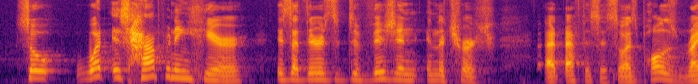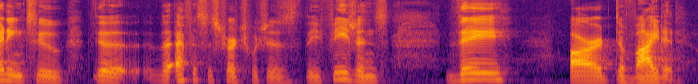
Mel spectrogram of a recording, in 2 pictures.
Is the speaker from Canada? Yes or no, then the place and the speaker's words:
yes; Canada; I'm Canadian. I am Chinese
